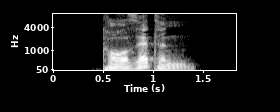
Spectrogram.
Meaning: dative plural of Korsett
- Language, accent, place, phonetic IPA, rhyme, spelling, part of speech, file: German, Germany, Berlin, [kɔʁˈzɛtn̩], -ɛtn̩, Korsetten, noun, De-Korsetten.ogg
